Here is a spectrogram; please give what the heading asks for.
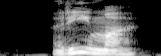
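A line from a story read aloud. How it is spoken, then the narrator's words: Bark over speakerphone. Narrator (Russian): Рявкнул в трубку, нажав громкую связь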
